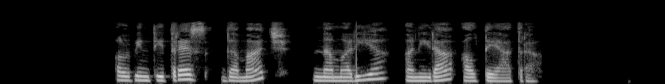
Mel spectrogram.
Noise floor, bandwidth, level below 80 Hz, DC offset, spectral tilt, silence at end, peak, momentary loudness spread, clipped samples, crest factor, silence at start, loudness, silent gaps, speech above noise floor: under -90 dBFS; 7.8 kHz; -60 dBFS; under 0.1%; -6 dB/octave; 1.3 s; -4 dBFS; 10 LU; under 0.1%; 18 dB; 1.15 s; -21 LUFS; 2.14-2.21 s, 2.91-3.12 s, 3.91-4.04 s; over 70 dB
